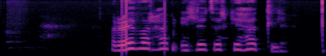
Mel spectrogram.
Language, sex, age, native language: Icelandic, female, 40-49, Icelandic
